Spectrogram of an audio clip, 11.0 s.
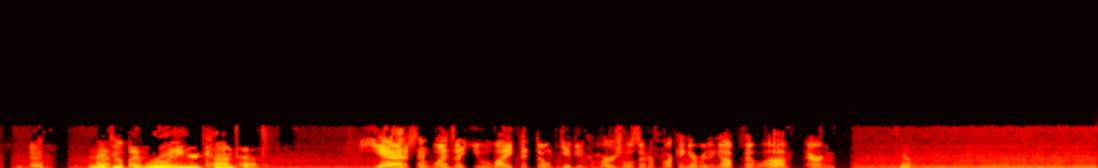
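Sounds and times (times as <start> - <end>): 
air conditioner running: 0.0 - 10.9
speech: 0.3 - 2.9, 3.8 - 8.5
laughter: 3.6 - 7.1.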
